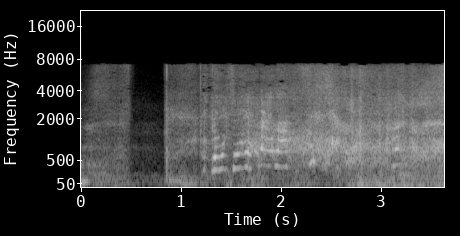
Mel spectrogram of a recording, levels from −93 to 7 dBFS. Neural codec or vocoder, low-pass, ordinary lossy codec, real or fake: codec, 16 kHz in and 24 kHz out, 0.9 kbps, LongCat-Audio-Codec, four codebook decoder; 7.2 kHz; MP3, 32 kbps; fake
